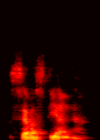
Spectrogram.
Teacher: Stress on the last syllable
